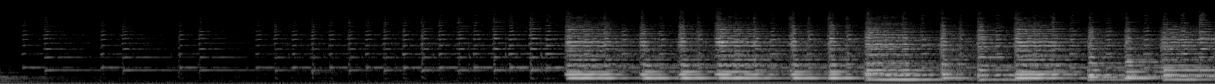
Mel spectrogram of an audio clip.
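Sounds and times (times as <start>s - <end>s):
string quartet playing allegro: 2.9s - 12.1s.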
